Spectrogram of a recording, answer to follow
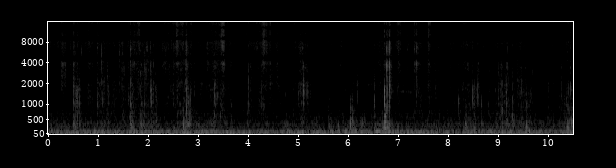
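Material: Chalk.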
